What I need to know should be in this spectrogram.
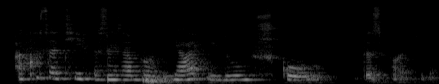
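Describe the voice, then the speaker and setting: Amid audible room echo, a woman speaks at a fairly slow pace with a fairly high pitch and ordinary pitch variation. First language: German. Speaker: language-learning YouTuber. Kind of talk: tutorial. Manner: hesitant, many fillers.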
